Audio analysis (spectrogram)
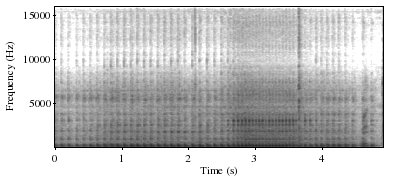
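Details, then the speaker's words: Keeway Target 125 (CUB-type 110/125 cc) at idle: a quick, even fluttering tick on each exhaust pulse. This is normal PAIR reed valve chatter as exhaust vacuum opens the valve. "when they leave that vacuum it makes this valve that is here open and generate that noise"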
